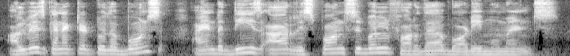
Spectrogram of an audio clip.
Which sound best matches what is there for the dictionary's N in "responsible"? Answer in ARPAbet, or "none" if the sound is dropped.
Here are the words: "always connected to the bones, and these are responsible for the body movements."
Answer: N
